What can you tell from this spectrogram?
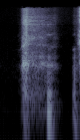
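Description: A harsh, close-up cough bursts out in two quick rasping parts, followed after a brief pause by the start of another cough. No talking, just the coughing.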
